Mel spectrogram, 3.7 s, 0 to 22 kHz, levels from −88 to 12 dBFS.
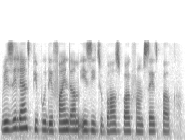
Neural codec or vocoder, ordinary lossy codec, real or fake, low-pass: codec, 16 kHz, about 1 kbps, DyCAST, with the encoder's durations; none; fake; 7.2 kHz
